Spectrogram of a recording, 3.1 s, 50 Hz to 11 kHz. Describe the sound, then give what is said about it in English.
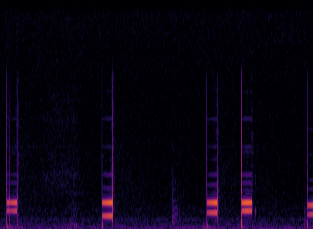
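Five short, clear touch-tone beeps as a phone number with a 202 area code is punched into a phone keypad, spaced unevenly with brief silences between presses and no one talking. “We have a dial tone here. Should I call the 202 number or the 800 number?”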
